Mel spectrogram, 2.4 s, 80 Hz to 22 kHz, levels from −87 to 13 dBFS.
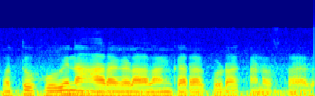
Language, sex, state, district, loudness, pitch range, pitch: Kannada, male, Karnataka, Bangalore, -15 LUFS, 100-125 Hz, 110 Hz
